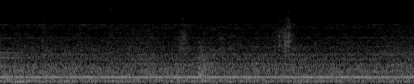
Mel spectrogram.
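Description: Steady background hum with one constant low tone, over which a silicone pastry brush dabbing egg wash onto soft dough gives a few faint, soft touches.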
